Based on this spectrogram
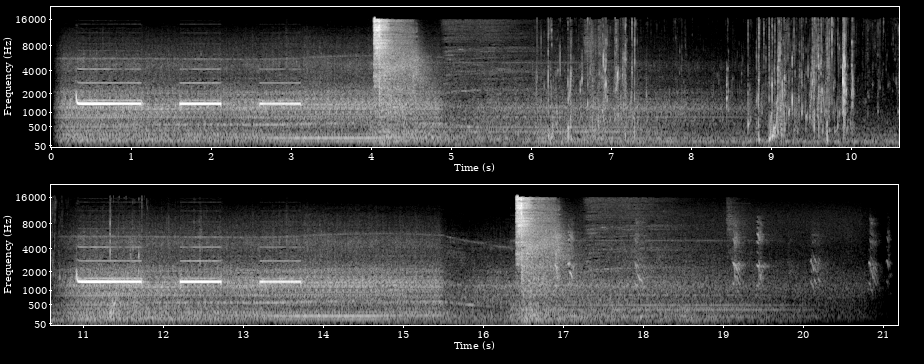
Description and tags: An alarming sound from a truck driving backwards, Splashing water and jackdaws.
signal, alarm, Ghent, engine, harbor, water, beep, kanaalzone, jackdaw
